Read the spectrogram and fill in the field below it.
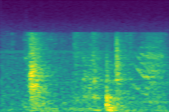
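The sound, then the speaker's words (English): A door is opened, with a short scraping rattle followed a moment later by a heavier clunk of the latch and a soft creak as it swings. “Please, just open the door already!”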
